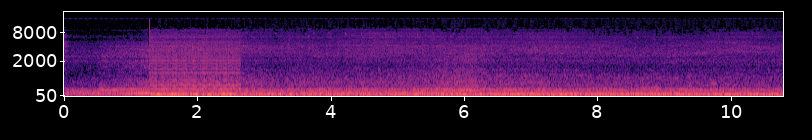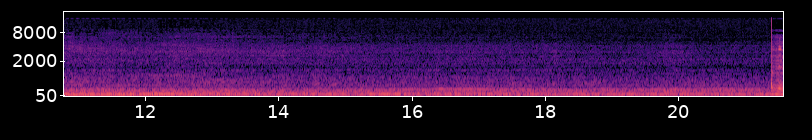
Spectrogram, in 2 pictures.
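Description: Race cars rumble around the track at Fonda Speedway, a sustained distant engine drone with a slow swell and fade.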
